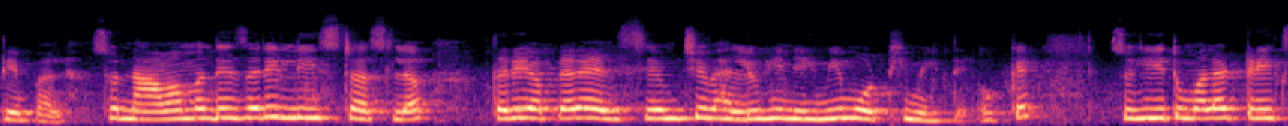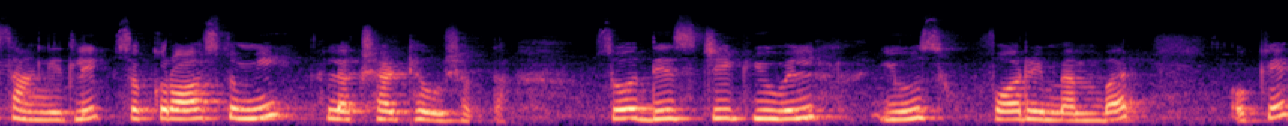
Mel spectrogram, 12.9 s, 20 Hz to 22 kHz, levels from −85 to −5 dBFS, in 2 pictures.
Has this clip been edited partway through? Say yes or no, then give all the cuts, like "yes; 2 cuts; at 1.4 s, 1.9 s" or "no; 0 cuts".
yes; 1 cut; at 7.0 s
